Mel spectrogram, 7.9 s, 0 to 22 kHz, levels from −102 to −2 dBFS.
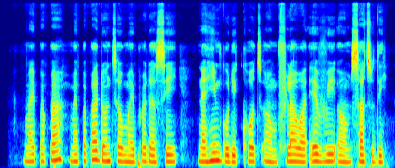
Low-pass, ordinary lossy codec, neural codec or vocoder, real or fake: none; none; none; real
